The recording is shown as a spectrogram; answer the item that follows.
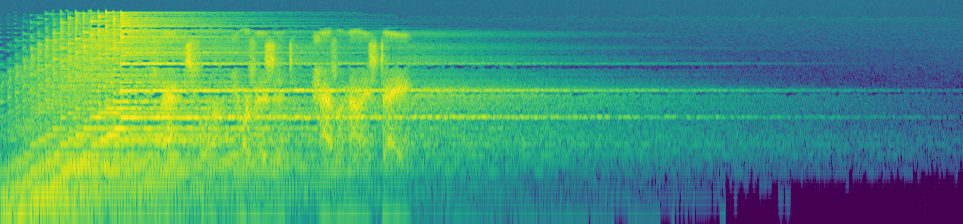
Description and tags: A robotic announcement informing the shop owner that a customer has left the shop.
bell, door, doorbell, exit, futuristic, robot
